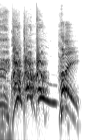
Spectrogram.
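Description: A dog barks four times in quick succession, loud and close, with the last bark drawn out slightly longer before the sound cuts off.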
